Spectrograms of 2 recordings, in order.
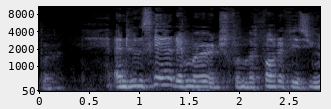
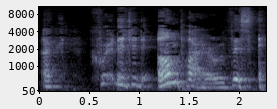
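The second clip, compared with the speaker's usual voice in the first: declaring; 4 semitones higher, 8 dB louder than usual. Acted. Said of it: "the lieutenant declared".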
